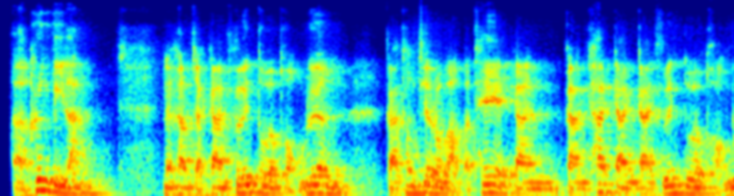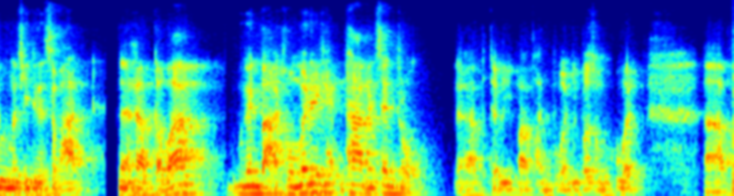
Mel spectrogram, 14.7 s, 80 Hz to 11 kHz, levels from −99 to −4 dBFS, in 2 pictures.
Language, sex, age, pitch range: Thai, male, 20-39, 105-130 Hz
